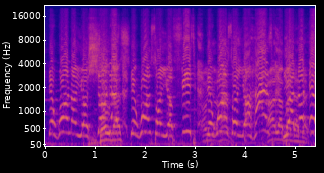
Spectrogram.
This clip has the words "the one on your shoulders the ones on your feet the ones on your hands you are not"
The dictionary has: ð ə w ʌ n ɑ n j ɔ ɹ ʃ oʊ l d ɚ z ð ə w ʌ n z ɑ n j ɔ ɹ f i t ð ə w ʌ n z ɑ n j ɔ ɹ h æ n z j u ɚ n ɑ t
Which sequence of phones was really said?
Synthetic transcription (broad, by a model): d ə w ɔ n ɑ n j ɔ ʃ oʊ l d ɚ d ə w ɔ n s ɑ n j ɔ f i t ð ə w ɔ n s ɑ n j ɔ h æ n j u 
